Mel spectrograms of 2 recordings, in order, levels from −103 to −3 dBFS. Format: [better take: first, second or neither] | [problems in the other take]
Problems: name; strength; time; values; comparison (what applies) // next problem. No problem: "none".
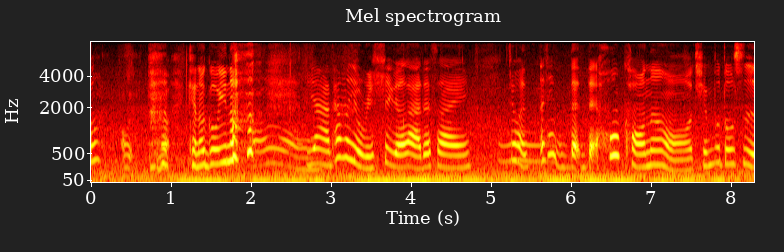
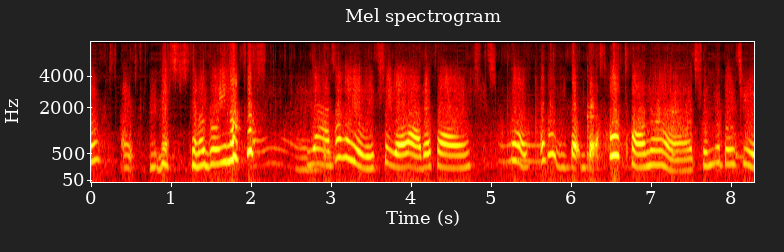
first | noise reduction (neural separator model SepFormer DNS4)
